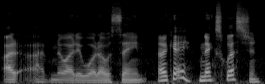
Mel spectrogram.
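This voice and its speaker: A man's voice: lowish voice, sing-song, fast talker. A man speaking as a guest in a casual interview, rambling in a self-deprecating way and breaking off mid-thought. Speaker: interview guest, fan abridged-series creator. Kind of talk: casual podcast interview chat.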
